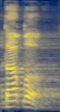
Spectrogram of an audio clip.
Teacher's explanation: قاف کو موٹا کریں، قاف پر قلقلہ کریں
